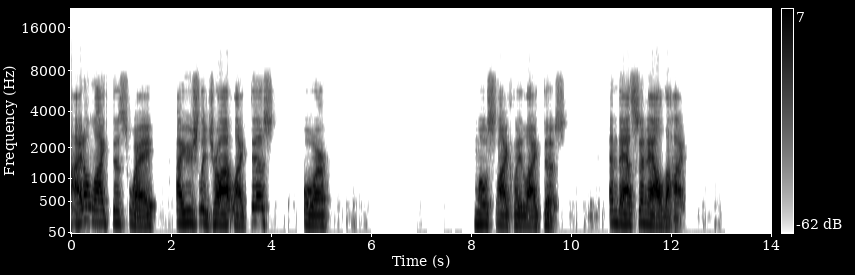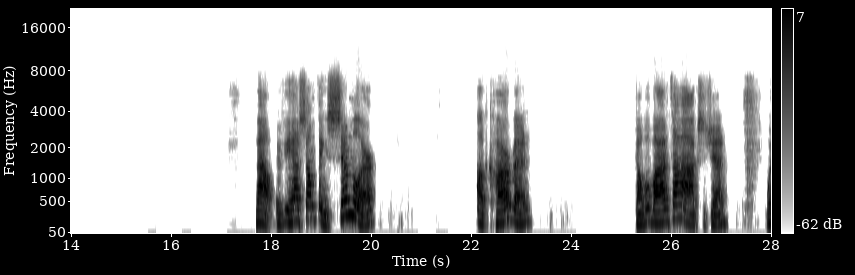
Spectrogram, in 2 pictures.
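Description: An older man talks calmly in bursts through a microphone in an online call.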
